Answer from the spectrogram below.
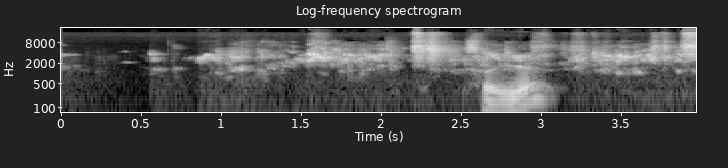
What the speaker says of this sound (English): And the birds singing away in the background.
